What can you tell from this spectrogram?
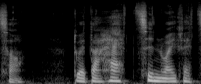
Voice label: "het", Welsh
